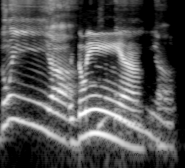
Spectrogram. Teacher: نون کی آواز کو ہم مرج کریں گے نا یا میں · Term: ادغام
